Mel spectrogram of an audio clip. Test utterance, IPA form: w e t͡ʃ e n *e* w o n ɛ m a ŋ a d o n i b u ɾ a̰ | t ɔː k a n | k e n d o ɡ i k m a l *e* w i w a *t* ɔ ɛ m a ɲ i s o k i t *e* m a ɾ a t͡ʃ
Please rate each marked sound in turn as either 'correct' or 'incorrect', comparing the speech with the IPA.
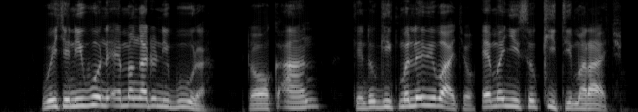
incorrect: i, correct, incorrect: t͡ʃ, incorrect: i

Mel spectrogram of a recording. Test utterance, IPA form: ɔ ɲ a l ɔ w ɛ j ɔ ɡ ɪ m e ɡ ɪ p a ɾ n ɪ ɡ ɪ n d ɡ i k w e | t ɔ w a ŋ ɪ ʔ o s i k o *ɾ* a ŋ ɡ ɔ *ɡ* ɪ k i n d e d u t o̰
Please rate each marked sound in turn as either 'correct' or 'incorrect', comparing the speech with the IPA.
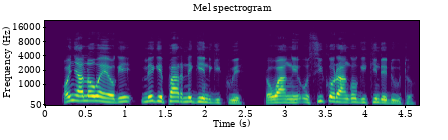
correct, correct

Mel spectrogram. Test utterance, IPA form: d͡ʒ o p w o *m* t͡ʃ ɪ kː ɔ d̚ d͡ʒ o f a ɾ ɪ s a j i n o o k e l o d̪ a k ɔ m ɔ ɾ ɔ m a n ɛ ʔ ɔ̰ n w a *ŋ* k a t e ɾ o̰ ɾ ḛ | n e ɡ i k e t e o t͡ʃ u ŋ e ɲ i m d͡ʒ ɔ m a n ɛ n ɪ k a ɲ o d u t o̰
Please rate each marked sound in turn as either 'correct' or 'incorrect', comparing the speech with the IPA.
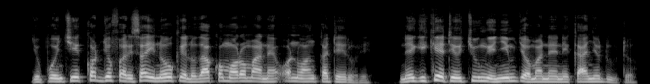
incorrect: ɲ, correct

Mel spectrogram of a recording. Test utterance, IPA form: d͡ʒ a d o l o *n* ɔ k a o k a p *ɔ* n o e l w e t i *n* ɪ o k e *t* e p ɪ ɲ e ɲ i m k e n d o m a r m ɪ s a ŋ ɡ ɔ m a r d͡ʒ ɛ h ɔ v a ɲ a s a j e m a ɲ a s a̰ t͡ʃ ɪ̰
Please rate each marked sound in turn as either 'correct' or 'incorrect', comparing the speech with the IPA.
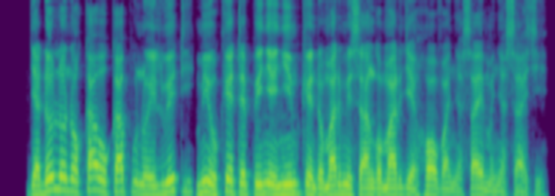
correct, incorrect: u, incorrect: m, correct

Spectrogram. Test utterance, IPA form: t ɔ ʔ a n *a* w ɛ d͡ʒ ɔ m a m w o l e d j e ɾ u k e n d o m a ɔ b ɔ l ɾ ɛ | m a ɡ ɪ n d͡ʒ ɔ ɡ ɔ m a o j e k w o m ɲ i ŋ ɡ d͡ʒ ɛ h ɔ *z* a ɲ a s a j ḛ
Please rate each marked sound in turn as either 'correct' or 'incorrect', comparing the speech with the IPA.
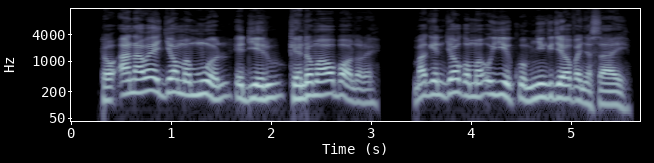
correct, incorrect: v

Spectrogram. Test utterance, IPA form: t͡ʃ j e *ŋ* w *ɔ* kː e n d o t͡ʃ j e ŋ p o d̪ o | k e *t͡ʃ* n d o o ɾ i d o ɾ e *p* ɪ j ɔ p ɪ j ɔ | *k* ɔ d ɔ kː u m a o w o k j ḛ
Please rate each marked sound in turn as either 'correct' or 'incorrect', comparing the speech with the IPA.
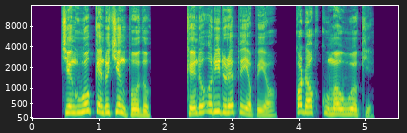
correct, incorrect: o, incorrect: none, correct, correct

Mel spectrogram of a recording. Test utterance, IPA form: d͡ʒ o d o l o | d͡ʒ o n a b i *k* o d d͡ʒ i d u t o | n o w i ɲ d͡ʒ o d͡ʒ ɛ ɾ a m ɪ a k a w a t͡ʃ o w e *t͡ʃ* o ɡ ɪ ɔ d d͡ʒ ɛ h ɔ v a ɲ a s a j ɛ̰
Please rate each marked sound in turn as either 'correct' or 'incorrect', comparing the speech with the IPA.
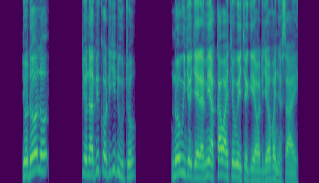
correct, correct

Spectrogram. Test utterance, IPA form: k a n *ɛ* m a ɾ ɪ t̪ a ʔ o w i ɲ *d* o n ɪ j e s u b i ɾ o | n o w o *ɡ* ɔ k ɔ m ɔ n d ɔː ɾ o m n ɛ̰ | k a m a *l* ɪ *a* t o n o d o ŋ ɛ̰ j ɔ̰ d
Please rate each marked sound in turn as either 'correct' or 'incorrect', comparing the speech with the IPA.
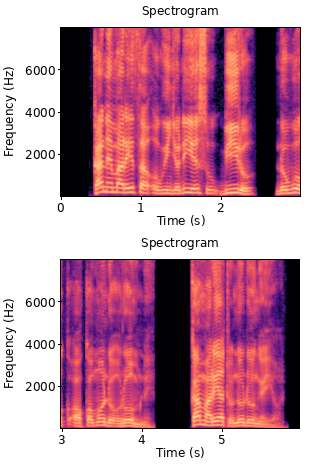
correct, incorrect: d͡ʒ, incorrect: k, incorrect: ɾ, correct

